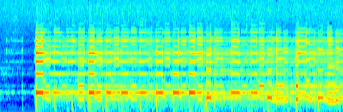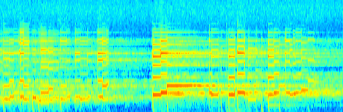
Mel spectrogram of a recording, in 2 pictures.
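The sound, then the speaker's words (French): An electric guitar with a chorus-like effect plays a fast run of plucked notes using a wide finger stretch, pauses briefly, then comes back louder with another phrase. No one speaks. “Par exemple, si moi je fais une grande, grande extension, mon pouce, je vais le mettre là.”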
